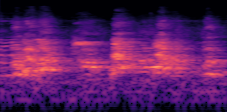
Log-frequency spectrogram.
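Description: Dog barking repeatedly, several loud barks in quick succession.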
